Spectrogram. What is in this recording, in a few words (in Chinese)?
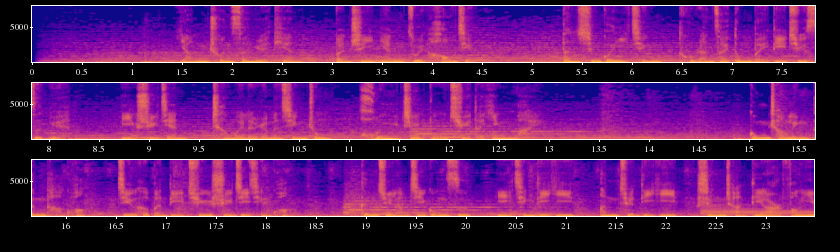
男 专题 解说; 零距离的432小时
